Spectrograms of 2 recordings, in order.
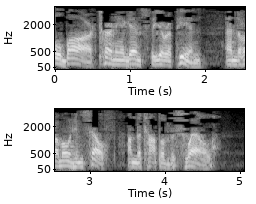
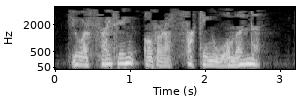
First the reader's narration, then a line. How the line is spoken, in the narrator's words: Elena breathed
